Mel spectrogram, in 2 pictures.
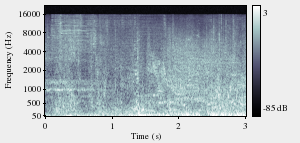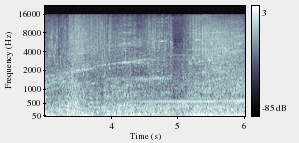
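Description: Magic spell effects whoosh and crackle in a video game.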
